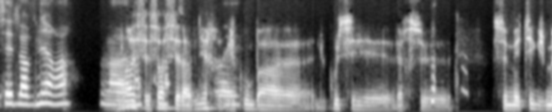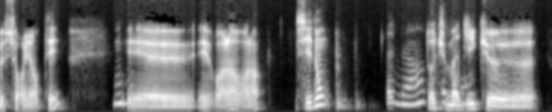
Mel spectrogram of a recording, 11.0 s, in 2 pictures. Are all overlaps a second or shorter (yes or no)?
no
